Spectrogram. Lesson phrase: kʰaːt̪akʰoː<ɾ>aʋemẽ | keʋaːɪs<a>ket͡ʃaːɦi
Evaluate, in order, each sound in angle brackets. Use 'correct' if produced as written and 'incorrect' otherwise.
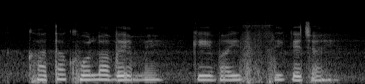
incorrect: l, incorrect: i

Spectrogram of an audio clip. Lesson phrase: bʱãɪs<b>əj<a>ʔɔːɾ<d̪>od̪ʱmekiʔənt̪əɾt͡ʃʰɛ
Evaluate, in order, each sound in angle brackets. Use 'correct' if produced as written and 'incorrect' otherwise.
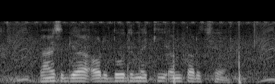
incorrect: ɡ, correct, correct

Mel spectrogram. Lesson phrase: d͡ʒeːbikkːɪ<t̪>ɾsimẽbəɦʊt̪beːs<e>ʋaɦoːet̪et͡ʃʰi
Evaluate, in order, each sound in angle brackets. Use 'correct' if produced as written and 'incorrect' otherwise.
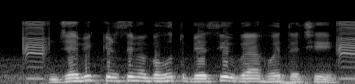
incorrect: none, incorrect: i

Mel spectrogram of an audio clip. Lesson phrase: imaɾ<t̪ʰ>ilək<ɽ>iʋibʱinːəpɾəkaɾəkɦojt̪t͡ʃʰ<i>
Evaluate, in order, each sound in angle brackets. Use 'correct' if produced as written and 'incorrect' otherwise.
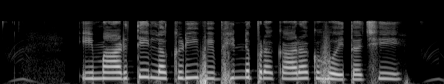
incorrect: t̪, correct, correct

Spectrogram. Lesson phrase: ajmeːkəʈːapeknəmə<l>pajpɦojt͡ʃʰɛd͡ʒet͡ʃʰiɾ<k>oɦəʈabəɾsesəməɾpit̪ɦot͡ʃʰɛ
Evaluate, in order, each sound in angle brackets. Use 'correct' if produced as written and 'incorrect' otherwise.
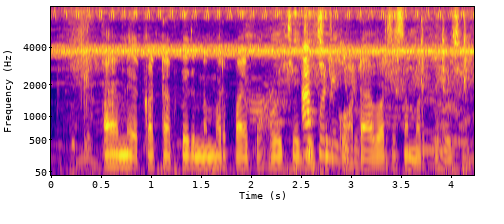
incorrect: ɾ, correct

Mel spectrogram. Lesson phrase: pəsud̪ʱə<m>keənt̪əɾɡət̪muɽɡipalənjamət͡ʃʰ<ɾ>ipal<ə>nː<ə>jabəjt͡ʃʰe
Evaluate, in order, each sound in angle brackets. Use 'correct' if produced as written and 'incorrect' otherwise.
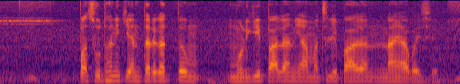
incorrect: n, incorrect: l, correct, incorrect: a

